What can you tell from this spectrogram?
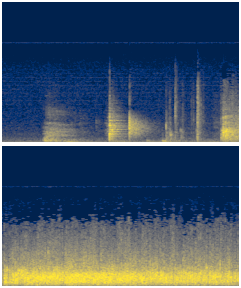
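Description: Snooker cue striking the cue ball and balls clicking against each other, followed about three seconds in by audience applause that carries on steadily.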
